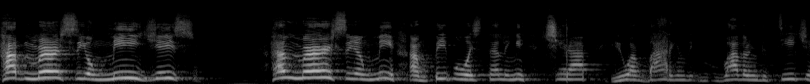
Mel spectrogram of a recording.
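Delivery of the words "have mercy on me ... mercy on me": loud, high-pitched scream, repeated crying out. Retelling how a man begged jesus for mercy, imitating someone screaming. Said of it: "he started screaming".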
